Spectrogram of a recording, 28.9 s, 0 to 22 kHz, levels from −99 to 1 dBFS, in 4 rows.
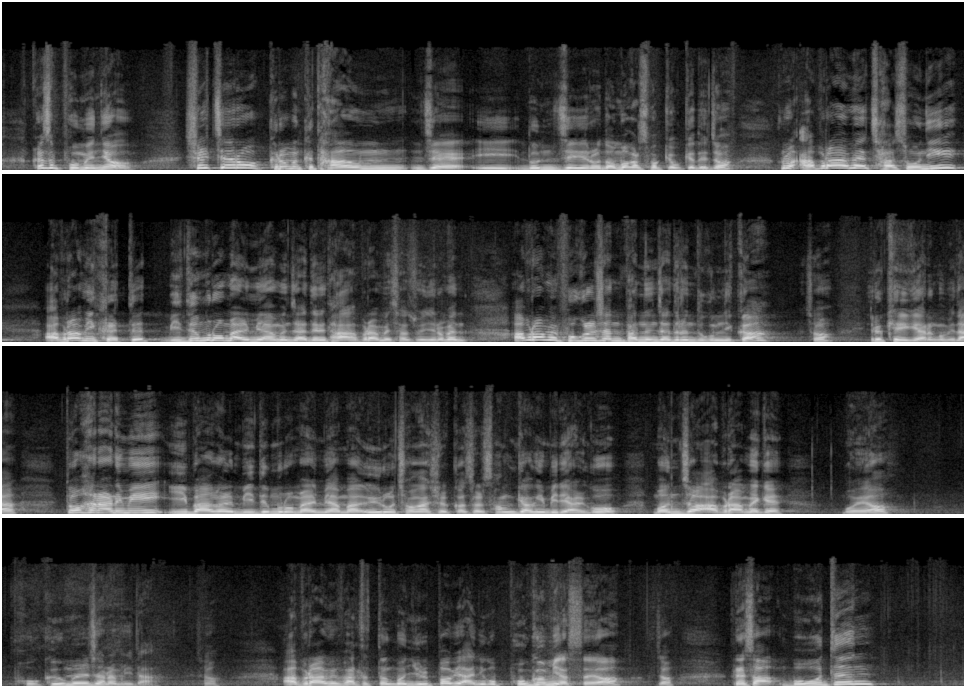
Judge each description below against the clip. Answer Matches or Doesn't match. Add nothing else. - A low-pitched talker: Doesn't match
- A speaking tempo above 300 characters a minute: Matches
